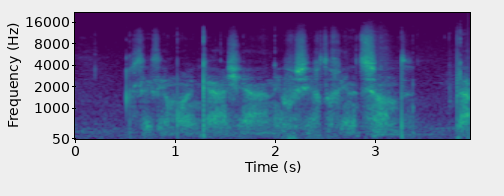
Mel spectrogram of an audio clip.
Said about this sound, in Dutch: We zijn inmiddels in het klooster, zoals je hoort.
